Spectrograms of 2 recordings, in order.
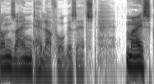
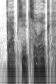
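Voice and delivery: usual speaking voice

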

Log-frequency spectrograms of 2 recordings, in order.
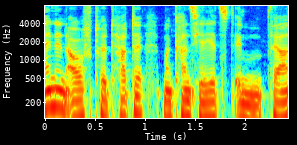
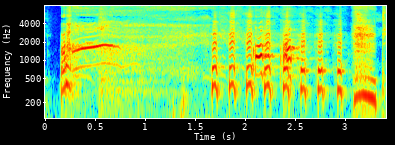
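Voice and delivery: high laugh. Real, not acted. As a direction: burst out laughing. Laughing at own punchline. (lautes, hohes Lachen)

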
